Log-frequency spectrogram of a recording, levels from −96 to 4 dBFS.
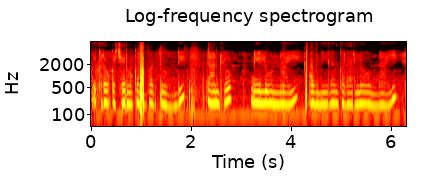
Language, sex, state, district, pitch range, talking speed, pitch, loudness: Telugu, female, Telangana, Mahabubabad, 190-210 Hz, 125 wpm, 195 Hz, -27 LUFS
